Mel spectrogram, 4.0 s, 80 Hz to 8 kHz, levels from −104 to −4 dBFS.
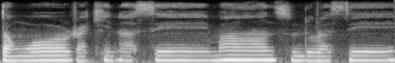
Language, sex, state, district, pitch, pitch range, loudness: Nagamese, female, Nagaland, Kohima, 175 Hz, 165-175 Hz, -19 LUFS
